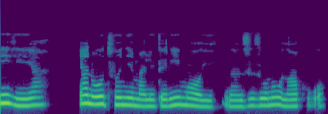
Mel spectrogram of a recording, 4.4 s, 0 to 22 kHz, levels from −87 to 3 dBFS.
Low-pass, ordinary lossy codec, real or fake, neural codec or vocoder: none; none; real; none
